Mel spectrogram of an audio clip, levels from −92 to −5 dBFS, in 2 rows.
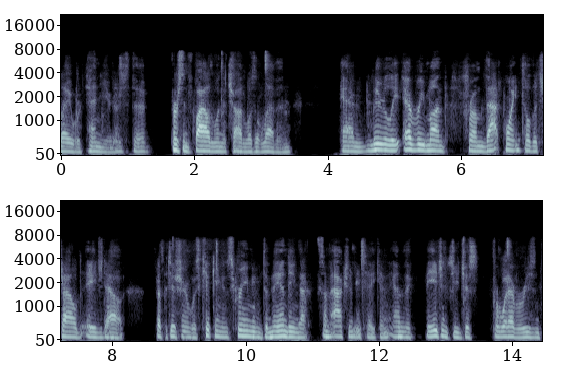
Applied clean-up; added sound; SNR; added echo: neural mask model Resemble Enhance denoiser.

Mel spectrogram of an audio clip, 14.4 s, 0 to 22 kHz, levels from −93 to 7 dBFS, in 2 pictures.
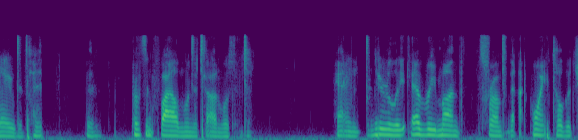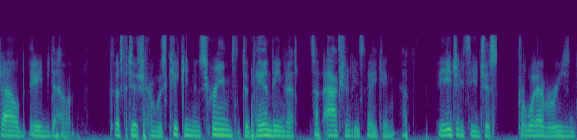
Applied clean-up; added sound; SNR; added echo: neural diffusion model UNIVERSE++.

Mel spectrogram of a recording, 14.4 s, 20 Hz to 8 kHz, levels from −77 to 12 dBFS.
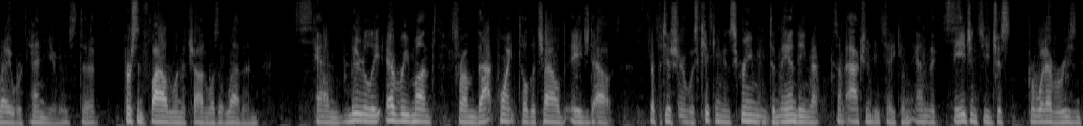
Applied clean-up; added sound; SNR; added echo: neural separator model SepFormer DNS4.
